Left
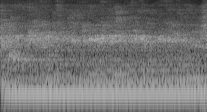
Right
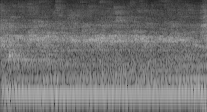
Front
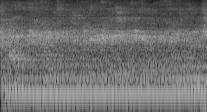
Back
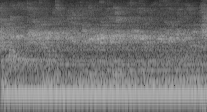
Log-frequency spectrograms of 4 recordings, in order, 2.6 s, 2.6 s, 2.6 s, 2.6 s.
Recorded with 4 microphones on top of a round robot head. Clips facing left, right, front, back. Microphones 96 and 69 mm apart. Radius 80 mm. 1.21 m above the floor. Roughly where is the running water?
Behind.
